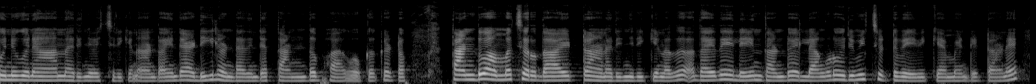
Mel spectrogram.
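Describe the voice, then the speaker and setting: Medium-pitched female speech, monotone and flat, on a very clean recording with a silent background. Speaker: vlogger and mushroom grower. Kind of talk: casual vlog narration.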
